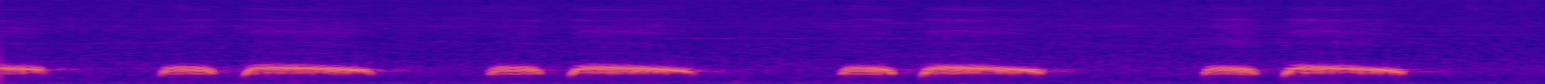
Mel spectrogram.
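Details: Thúc gù cooing of a spotted dove, played to get fresh wild-caught doves cooing. Four or five rhythmic phrases, each a short hoot and a longer falling coo, come about once a second, low and hollow.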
